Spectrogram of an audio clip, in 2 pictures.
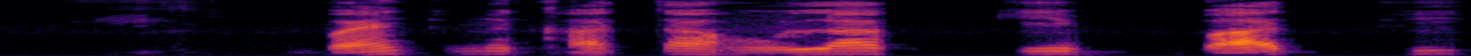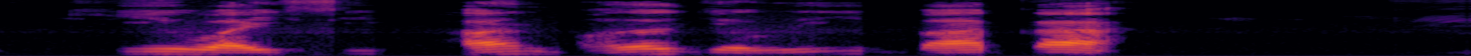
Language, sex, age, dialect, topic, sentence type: Bhojpuri, male, 41-45, Western, banking, question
